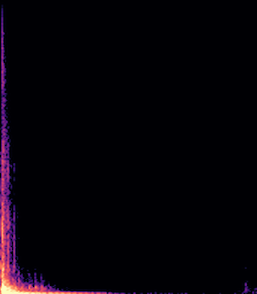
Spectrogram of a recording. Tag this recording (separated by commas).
Domestic sounds, Door, Knock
